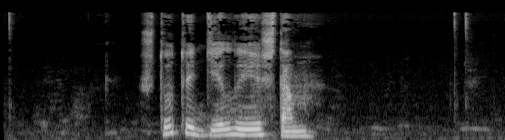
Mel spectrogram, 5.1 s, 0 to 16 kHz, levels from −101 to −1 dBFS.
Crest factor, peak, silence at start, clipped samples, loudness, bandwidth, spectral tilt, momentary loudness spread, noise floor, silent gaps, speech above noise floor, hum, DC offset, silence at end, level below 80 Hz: 20 dB; -12 dBFS; 1.4 s; under 0.1%; -28 LUFS; 11.5 kHz; -5 dB/octave; 20 LU; -71 dBFS; none; 43 dB; none; under 0.1%; 1.9 s; -64 dBFS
